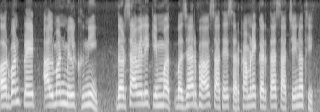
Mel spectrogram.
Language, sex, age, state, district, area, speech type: Gujarati, female, 45-60, Gujarat, Ahmedabad, urban, read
